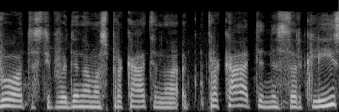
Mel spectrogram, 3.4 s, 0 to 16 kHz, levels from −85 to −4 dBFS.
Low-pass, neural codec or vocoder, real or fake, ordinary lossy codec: 10.8 kHz; none; real; MP3, 64 kbps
